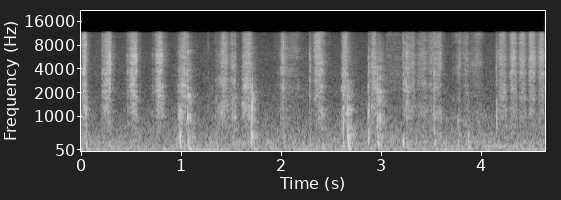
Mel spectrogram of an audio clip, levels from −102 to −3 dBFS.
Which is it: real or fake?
fake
